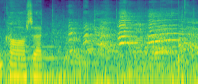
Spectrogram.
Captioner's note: all laughing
